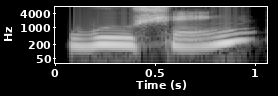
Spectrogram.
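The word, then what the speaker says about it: wuxing (五行): And those 5 parts follow, and please correct me if I'm mispronouncing it. I know that you are from South Korea, or your family is, but this is the Chinese concept of wuxing. Is that correct? – That's correct.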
